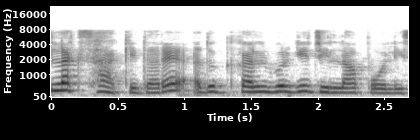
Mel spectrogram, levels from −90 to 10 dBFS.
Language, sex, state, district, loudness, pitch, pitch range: Kannada, female, Karnataka, Raichur, -20 LUFS, 230 Hz, 200-245 Hz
